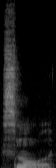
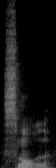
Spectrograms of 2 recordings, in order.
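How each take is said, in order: First: The final L is dark and deep in the throat. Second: The final L is clear and light. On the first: The speaker calls it right. "it has to end on a dark L" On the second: The speaker calls it wrong. "instead of the dark L we use a clear L, that's a mistake"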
